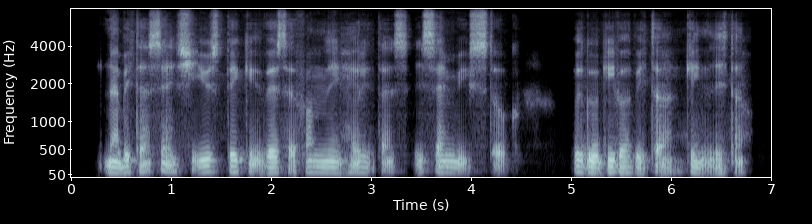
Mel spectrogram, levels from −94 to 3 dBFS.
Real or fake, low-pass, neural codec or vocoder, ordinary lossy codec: fake; none; codec, 16 kHz, 0.8 kbps, ZipCodec; none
